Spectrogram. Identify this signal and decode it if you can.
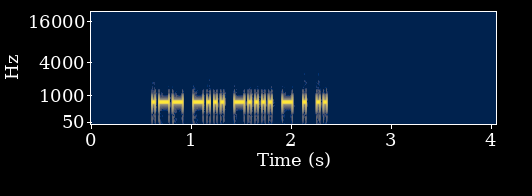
Morse code, heard as a keyed tone, about 36 wpm, 700 Hz. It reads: WB6TEI
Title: USA Call Signs - 6 Characters - Repeated 2x - 35wpm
